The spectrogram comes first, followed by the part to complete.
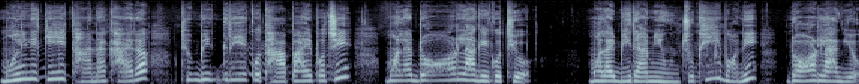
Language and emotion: Nepali, fearful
